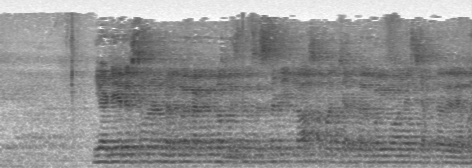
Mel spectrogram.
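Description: A man speaks calmly and clearly close by, as if giving a lecture.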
